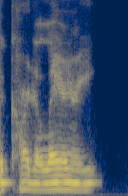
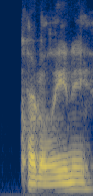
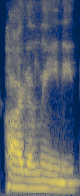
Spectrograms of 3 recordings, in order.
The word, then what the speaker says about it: Cardellini: And then finally, Christina Applegate and Linda Cardellini. I said that wrong. I'm trying to say from memory. Linda Cardellini. Yeah. – Cardellini, thank you.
